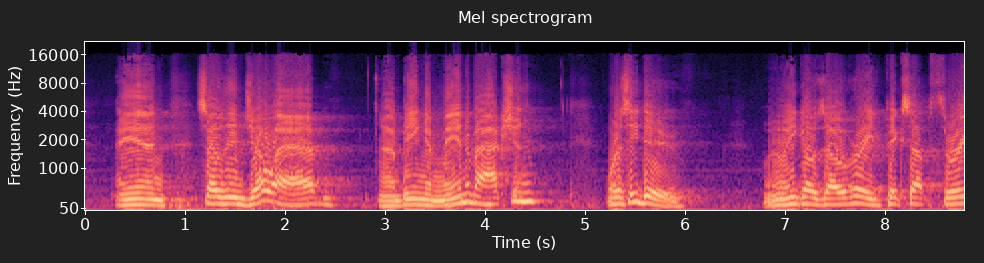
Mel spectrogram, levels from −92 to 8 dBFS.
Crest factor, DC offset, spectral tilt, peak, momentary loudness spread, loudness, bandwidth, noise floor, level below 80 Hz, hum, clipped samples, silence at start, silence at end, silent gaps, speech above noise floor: 6 dB; under 0.1%; -5.5 dB/octave; 0 dBFS; 10 LU; -6 LUFS; 17 kHz; -36 dBFS; -36 dBFS; none; 0.3%; 0 s; 0 s; none; 30 dB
